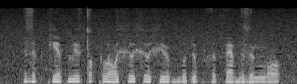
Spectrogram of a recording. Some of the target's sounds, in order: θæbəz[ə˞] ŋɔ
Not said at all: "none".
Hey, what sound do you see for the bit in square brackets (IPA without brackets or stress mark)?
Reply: ə˞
